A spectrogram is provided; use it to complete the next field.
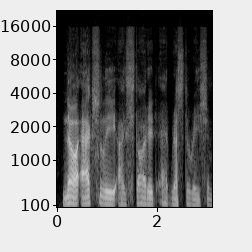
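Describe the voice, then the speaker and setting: A man's medium-pitched voice in a New York accent, fairly slow and fairly even, with a dry, close sound and no echo. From Brooklyn, New York. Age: 60s. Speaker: pastor and real estate finance executive. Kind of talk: interview.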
